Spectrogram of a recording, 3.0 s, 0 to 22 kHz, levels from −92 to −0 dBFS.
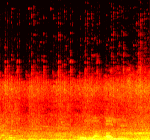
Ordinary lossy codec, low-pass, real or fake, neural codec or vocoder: none; none; real; none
